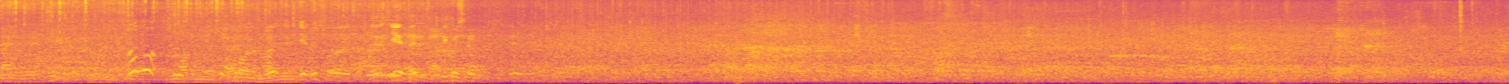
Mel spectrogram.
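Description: A model train rumbles softly along its tracks.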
